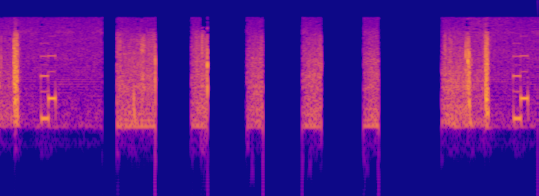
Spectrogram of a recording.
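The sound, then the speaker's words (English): Several short DTMF tones dial up an EchoLink test station over a radio repeater. They come through a hissy, band-limited radio channel, one burst after another with silent gaps between them. Longer stretches of static open and close the sequence. “going to dial up the echo link test station, make sure everything's working right”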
